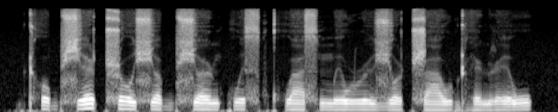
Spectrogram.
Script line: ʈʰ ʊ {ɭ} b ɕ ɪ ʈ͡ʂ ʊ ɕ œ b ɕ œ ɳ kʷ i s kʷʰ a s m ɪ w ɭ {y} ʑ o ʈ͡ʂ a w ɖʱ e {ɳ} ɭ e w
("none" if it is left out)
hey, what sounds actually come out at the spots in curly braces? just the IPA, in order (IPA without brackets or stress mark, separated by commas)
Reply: none, y, ɳ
